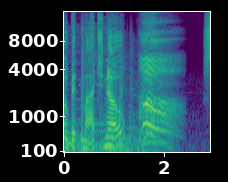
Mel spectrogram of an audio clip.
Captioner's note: gasp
